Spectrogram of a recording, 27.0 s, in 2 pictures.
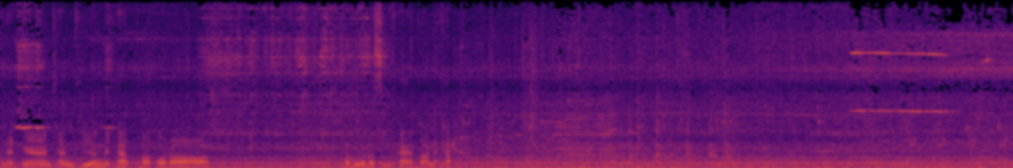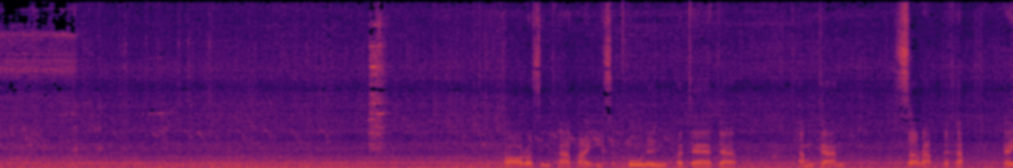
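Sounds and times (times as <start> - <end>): freight train rumble and clatter: 0.0 - 27.0
thin high squeal: 10.8 - 12.8.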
